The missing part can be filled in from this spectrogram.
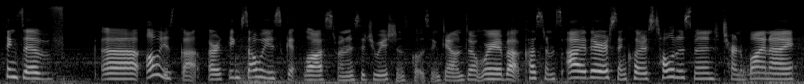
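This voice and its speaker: A woman's voice: sits high, lively intonation, a little fast, background noise. A woman livestreaming a video game with playful, silly commentary full of babble and exclamations. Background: game music and sound effects.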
